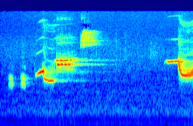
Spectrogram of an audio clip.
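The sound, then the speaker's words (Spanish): A migratory wood thrush sings clearly: two soft introductory notes, then a rich fluting phrase ending in a high trill, a pause, and another ringing phrase begins. “Pero hasta hace poco era imposible conocer la trayectoria precisa de una ave migratoria, como la de este zorzal del bosque.”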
